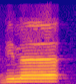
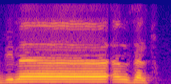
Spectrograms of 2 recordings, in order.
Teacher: الالف مرقق عشان قبله حرف مرقق · Shown in: second take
